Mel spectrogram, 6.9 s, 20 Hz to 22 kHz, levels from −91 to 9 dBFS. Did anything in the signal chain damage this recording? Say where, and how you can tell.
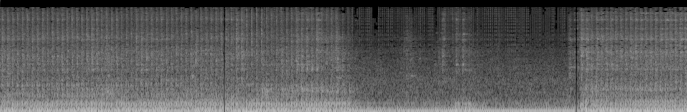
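Yes, at the codec stage: corrupt frame muted. Abrupt silent gaps run from 2.23 to 2.27 s and from 5.75 to 5.78 s, each about 35 ms, which fits a single frame. The decoder rejected the damaged frame, the player substituted silence, and timing stayed intact.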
